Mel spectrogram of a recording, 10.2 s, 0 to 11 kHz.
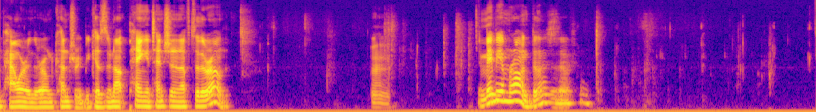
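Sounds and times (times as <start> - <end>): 
speech: 0.0 - 3.1, 4.6 - 5.0, 6.0 - 7.6
person chewing a burrito: 3.0 - 5.7, 7.5 - 10.1.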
